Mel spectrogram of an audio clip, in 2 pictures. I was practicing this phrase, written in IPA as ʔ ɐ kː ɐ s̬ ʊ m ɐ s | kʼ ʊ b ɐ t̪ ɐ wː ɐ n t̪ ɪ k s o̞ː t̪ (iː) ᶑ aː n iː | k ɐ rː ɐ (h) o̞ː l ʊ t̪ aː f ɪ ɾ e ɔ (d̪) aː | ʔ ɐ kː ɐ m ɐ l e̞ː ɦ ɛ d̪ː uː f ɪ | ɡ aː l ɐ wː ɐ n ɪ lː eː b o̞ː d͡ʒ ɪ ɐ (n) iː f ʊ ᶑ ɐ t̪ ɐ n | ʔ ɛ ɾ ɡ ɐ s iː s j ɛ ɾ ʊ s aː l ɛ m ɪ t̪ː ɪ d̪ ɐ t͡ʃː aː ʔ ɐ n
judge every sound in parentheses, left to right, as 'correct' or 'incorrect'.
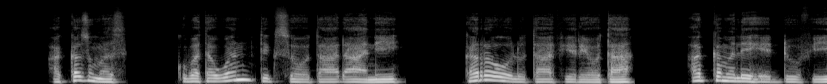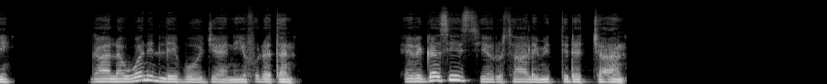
incorrect, correct, incorrect, correct

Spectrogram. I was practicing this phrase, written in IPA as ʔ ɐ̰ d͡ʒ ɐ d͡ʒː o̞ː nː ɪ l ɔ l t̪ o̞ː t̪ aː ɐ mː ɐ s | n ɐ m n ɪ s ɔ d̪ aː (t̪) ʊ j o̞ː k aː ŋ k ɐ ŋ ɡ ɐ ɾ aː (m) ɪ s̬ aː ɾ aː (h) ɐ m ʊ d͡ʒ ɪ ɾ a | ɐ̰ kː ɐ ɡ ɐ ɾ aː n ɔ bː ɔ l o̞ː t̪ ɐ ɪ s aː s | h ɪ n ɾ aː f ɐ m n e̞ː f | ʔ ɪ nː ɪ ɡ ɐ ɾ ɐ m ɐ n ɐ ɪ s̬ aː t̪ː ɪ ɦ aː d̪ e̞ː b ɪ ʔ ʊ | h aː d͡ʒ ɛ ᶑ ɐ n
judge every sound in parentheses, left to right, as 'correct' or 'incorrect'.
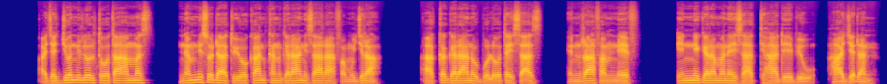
correct, incorrect, incorrect

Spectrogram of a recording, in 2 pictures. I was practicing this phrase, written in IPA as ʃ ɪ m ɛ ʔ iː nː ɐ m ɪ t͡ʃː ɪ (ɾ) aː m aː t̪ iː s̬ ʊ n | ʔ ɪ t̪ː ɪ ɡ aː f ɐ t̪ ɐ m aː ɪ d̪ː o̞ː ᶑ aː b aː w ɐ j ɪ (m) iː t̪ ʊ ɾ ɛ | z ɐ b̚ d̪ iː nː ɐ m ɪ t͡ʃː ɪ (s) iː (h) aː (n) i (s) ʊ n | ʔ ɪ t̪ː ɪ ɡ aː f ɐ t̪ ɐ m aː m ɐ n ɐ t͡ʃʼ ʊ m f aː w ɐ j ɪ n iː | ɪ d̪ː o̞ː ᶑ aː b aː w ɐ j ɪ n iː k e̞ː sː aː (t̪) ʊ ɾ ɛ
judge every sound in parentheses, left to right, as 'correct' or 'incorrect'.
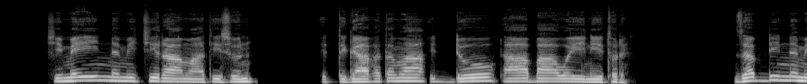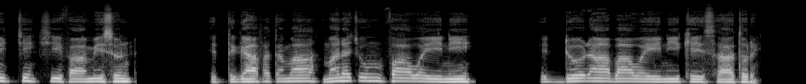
correct, incorrect, incorrect, incorrect, incorrect, correct, correct

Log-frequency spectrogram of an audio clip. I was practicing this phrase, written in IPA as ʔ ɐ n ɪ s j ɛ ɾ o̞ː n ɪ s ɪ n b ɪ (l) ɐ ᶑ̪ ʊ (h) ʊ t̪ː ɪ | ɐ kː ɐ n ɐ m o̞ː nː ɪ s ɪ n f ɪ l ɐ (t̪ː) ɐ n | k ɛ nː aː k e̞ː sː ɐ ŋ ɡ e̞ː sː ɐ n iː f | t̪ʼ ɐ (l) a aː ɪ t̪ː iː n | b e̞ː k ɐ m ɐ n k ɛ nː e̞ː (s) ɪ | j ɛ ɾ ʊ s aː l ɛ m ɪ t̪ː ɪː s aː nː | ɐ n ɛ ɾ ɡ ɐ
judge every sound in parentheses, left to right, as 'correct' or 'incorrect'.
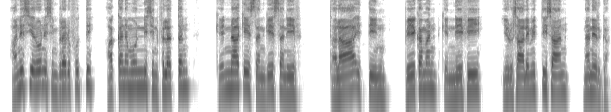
incorrect, incorrect, correct, correct, incorrect

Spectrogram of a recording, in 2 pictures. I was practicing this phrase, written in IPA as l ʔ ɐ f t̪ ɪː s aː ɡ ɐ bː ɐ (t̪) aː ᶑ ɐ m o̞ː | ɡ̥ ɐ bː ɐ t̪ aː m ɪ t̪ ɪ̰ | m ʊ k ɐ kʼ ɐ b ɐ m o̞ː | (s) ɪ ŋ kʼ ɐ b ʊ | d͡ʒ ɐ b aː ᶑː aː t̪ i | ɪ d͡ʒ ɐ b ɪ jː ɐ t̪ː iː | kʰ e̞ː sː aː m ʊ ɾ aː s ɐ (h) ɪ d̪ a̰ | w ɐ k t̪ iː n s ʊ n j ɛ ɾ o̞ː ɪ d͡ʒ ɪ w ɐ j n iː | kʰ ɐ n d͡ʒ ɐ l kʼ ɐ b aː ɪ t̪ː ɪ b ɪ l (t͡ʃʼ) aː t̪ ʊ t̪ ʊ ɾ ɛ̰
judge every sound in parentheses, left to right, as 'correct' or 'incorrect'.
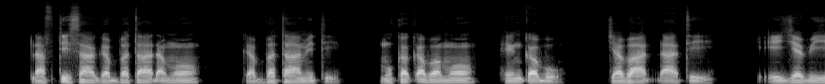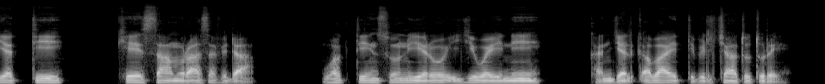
correct, incorrect, incorrect, incorrect

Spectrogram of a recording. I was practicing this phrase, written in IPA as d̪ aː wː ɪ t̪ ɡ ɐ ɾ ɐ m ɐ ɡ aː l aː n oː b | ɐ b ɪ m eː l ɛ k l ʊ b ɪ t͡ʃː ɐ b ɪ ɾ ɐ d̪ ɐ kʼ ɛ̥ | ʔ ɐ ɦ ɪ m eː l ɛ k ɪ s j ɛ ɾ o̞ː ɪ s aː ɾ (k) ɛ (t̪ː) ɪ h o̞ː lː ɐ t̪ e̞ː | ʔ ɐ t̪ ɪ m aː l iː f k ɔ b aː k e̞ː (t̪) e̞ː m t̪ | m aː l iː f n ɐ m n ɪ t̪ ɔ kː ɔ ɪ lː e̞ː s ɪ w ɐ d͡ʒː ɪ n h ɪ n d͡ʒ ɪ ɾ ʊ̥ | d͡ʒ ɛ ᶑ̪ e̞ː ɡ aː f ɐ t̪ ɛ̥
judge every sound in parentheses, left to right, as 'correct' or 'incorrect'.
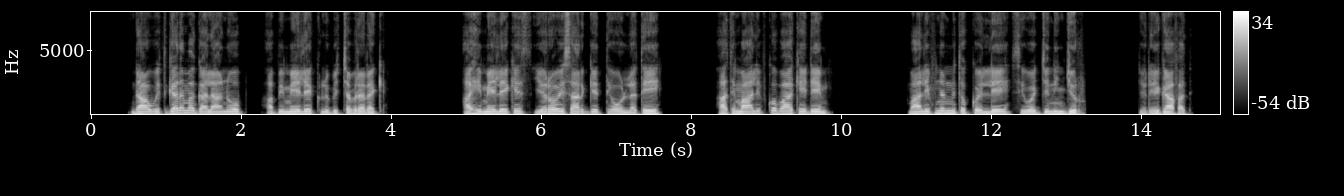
incorrect, correct, incorrect

